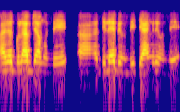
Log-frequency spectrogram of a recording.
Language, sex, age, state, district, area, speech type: Telugu, male, 18-30, Andhra Pradesh, Sri Balaji, urban, conversation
